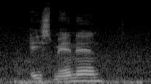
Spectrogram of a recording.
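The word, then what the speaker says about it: acemannan: It contains a chemical, a property called ace-mannan. Ace-mannan? Ace-mannan. You spell it like A-C-E-M-A-N-N-A-N. Ace-mannan.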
